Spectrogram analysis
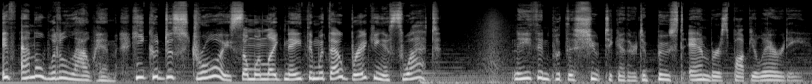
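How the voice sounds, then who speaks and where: A woman's voice: on the high side, lively intonation, fairly quick, a little mellow, faint music behind. A woman narrator delivering scripted, dramatic storytelling for an audio drama.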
